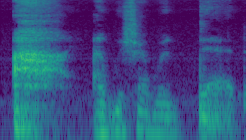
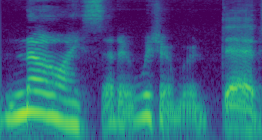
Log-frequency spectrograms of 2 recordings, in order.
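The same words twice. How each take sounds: First: Soft, low sigh of misery; acted sick moan. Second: Higher, protesting correction; acted emphatic correction.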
